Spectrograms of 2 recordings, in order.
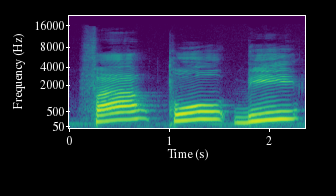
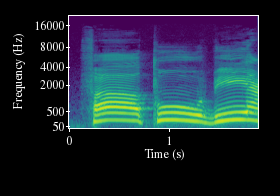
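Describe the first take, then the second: First: Slow, pausing after each syllable; syllable-by-syllable reading. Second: Slow, joined syllables with long vowels; drawn-out model reading. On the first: Teacher has learners look at each letter, slowly splitting the word. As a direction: break "فطوبیع" into separate held syllables. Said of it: "هر حرف را نگاه کنید". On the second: Teacher models a word for learners, slow and drawn out. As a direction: stretch "فطوبیع" in one slow run. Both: Shown as a demonstration.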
